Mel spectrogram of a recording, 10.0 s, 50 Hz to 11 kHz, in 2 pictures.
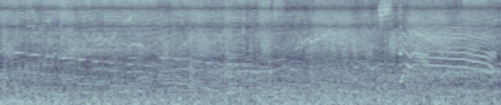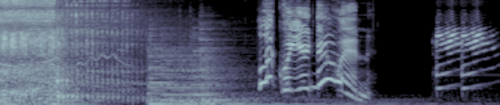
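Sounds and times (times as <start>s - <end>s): loud cartoon music and effects: 0.0s - 7.3s.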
